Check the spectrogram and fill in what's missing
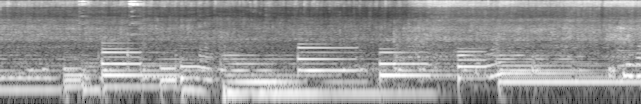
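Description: Marinated chicken sizzles in soybean oil in a frying pan, a steady, dense crackle that runs the whole time beneath a layer of tonal background music.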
